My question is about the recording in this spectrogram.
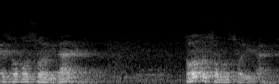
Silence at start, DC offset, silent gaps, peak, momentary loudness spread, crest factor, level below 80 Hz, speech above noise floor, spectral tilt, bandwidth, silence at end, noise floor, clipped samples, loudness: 0 s; under 0.1%; none; -2 dBFS; 16 LU; 22 dB; -50 dBFS; 23 dB; -10 dB/octave; 4.7 kHz; 0 s; -46 dBFS; under 0.1%; -23 LUFS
